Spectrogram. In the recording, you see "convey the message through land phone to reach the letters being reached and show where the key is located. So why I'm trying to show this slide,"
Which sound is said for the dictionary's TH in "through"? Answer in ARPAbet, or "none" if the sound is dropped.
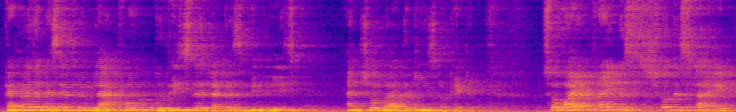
F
